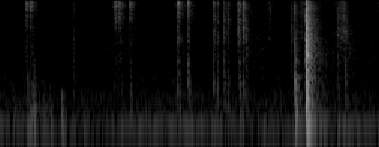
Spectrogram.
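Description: Fabric scissors snip through cloth in a handful of sharp, separate cuts spaced across the moment, with one louder close snip near the end and quiet pauses between.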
